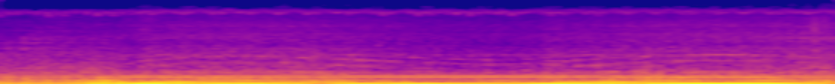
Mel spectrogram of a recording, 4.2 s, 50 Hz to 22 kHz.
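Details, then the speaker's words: 2013 Mazda 3 makes a loud, hoarse noise since an oil change; deep rough rumble swells as revs climb under acceleration and drops back off throttle; cause unclear. "Le hice cambio de aceite, pero desde ahí empezó a sonar así, algo fuerte, como ronco."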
